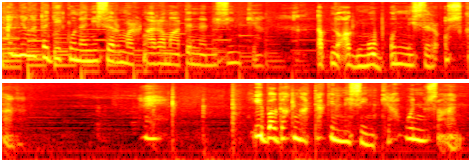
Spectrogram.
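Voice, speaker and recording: A woman's voice: mid-range voice, lively intonation, a little slow, long pauses, warm tone, soft background music. A woman acting a cautious, worried, loyal employee in an Ilocano radio drama, with an Ilocano Filipino accent. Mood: torn, worried.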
